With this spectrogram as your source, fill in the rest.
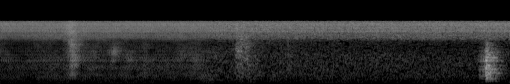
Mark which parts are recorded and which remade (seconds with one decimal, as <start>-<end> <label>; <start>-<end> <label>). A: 0.0-2.1 remade; 2.1-5.1 recorded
